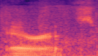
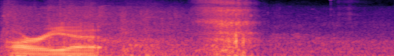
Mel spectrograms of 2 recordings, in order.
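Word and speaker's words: Arreat: say ariat i mean i used to say eric's when i was younger but it's ariette and so to this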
